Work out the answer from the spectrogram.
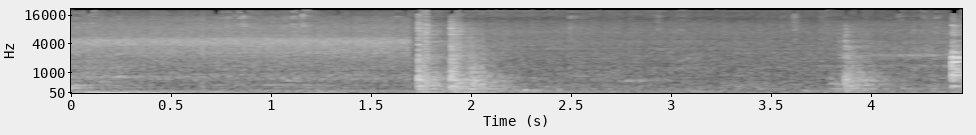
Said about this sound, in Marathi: आता कढईमध्ये मी कांदा टमॅटो आलं लसूण कोथिंबीर सर्व एकत्रच भाजणार आहे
